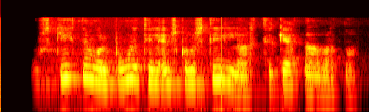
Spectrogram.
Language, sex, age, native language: Icelandic, female, 60-69, Icelandic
